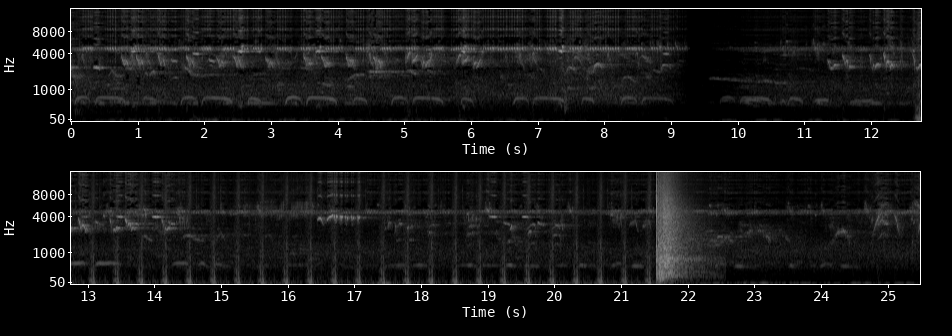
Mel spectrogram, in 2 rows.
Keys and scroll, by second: 12.5 m, 17.2-17.9 typing, 21.4 q.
